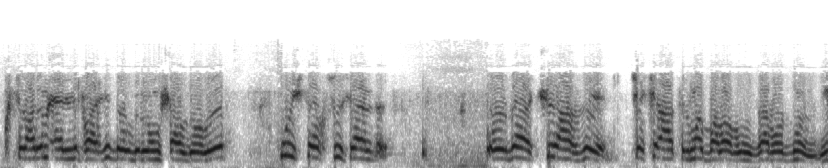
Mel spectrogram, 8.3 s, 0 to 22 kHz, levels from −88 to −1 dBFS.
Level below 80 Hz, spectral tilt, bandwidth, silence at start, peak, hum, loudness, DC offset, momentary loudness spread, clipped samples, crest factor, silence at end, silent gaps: -50 dBFS; -7.5 dB/octave; 4.7 kHz; 0.05 s; -6 dBFS; none; -16 LUFS; under 0.1%; 10 LU; under 0.1%; 10 dB; 0 s; none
